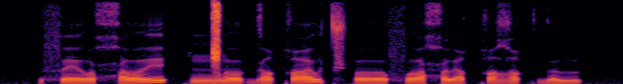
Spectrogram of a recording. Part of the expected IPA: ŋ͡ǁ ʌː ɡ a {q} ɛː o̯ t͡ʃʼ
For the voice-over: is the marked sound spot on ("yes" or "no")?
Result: yes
